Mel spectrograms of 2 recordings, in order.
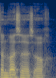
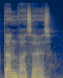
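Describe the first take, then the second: First: Weiß stressed, dann weiß er es auch. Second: Dann stressed, dann weiß er es. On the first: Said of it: "Wenn einer nicht glücklich ist, dann weiß er es". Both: A narrator's reading.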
